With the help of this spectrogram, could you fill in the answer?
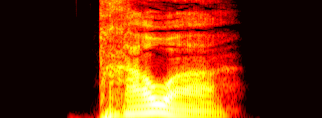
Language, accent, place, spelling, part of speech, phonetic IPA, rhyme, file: German, Germany, Berlin, trauer, verb, [ˈtʁaʊ̯ɐ], -aʊ̯ɐ, De-trauer.ogg
- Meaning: inflection of trauern: 1. first-person singular present 2. singular imperative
